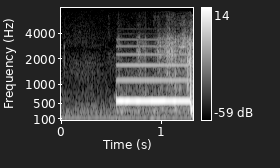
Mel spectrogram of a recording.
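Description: A single steady telephone line tone sounds as a caller is connected to a phone-in line. It is a clear, mid-pitched beep held for under a second, ending in a short click, with faint hum before it.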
